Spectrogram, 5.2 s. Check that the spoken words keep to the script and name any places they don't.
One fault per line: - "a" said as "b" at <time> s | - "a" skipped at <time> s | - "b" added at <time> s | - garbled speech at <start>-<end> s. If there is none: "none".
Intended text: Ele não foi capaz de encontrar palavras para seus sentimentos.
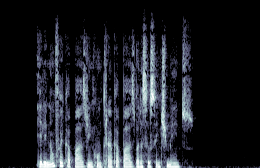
- "palavras" said as "capaz" at 2.2 s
